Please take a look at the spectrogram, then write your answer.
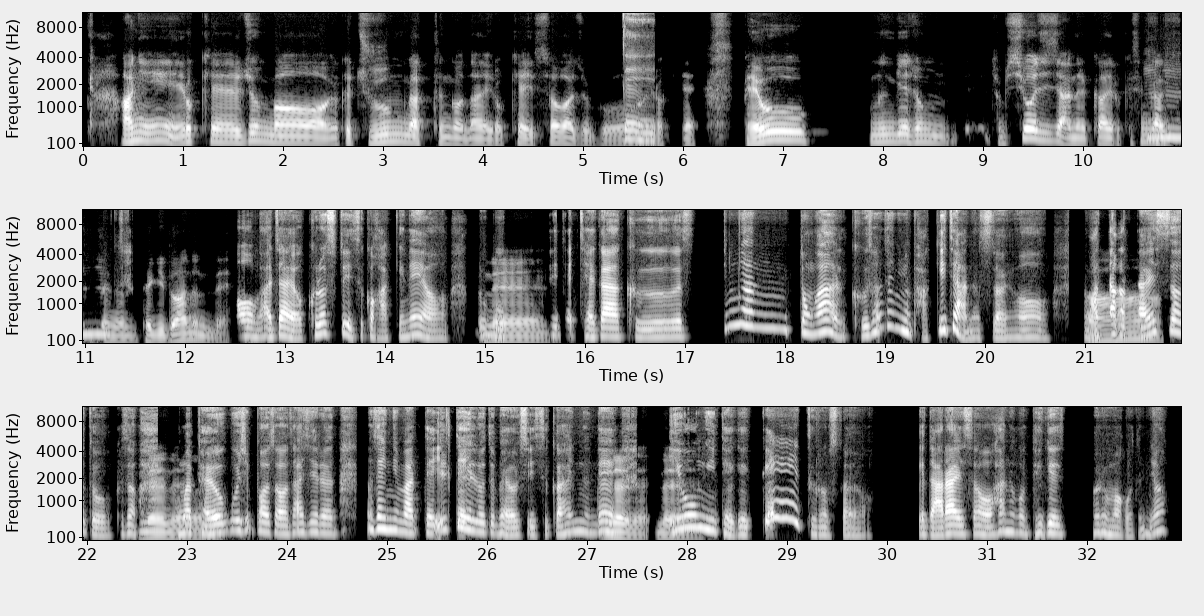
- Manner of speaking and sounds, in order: other background noise
- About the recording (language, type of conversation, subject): Korean, podcast, 요즘 푹 빠져 있는 취미가 무엇인가요?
